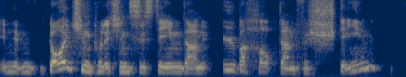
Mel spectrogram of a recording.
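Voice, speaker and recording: A man with an English accent speaks at a very slow pace. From United Kingdom. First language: English (speaking German). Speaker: journalist and lecturer on European politics. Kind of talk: interview on a livestream. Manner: halting, with fillers.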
